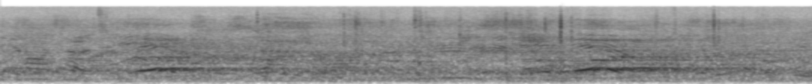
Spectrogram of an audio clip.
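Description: People shouting in a gymnasium: two long drawn-out yells, about a second in and again about three seconds in, over a steady hum of background voices.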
